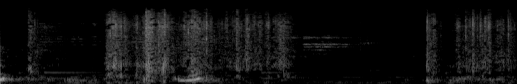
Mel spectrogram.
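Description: Aluminium foil crinkling and rustling under hands, in two bursts: one from about a second in and one near the end.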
